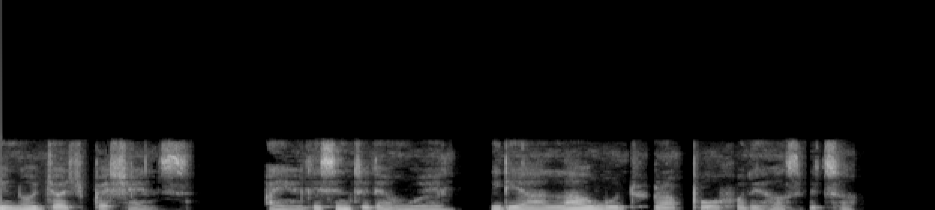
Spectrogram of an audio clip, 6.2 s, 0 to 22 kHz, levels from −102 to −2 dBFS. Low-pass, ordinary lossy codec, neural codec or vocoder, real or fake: 7.2 kHz; AAC, 48 kbps; vocoder, 44.1 kHz, 128 mel bands every 256 samples, BigVGAN v2; fake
